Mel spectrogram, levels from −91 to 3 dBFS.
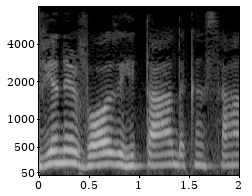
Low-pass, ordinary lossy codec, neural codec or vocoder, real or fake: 7.2 kHz; none; none; real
